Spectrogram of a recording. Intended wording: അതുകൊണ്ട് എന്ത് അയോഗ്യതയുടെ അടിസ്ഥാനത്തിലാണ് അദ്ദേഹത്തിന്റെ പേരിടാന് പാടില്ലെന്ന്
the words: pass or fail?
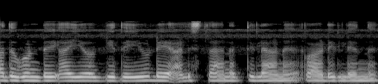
fail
